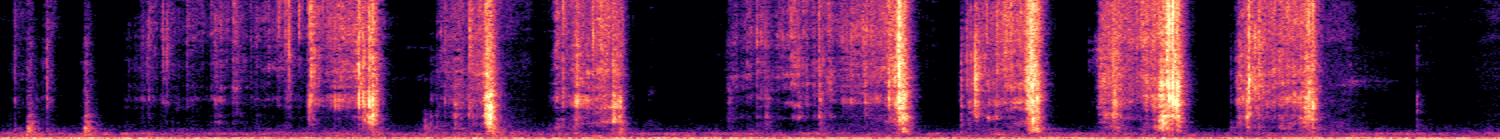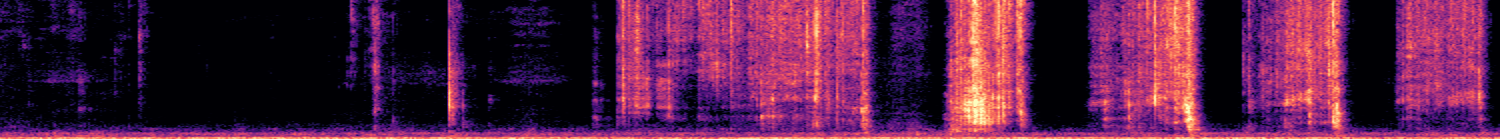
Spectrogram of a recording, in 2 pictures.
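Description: A sponge dabs and pats against a stencil in quick, soft bursts.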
